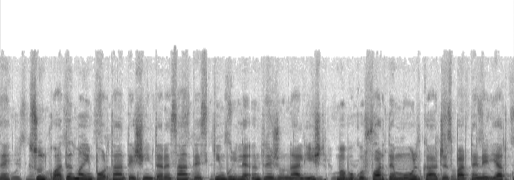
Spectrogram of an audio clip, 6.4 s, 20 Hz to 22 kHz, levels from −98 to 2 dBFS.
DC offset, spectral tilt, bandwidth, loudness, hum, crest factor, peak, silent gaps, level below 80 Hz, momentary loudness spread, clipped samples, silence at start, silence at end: under 0.1%; -6 dB/octave; 14.5 kHz; -19 LUFS; none; 14 dB; -4 dBFS; none; -40 dBFS; 5 LU; under 0.1%; 0 s; 0 s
